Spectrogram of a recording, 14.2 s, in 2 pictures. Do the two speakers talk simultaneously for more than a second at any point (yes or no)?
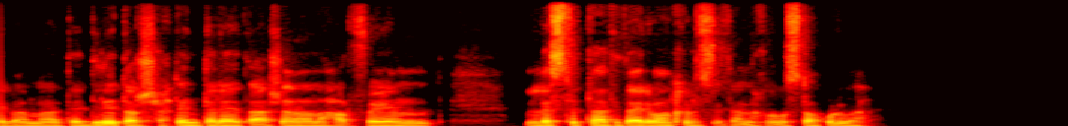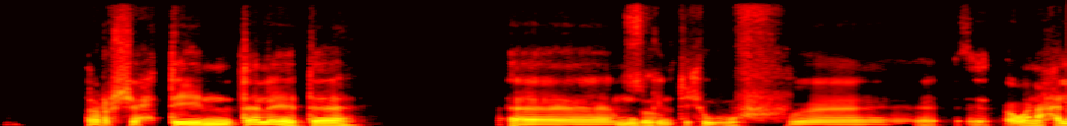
no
